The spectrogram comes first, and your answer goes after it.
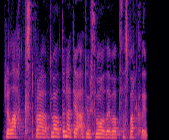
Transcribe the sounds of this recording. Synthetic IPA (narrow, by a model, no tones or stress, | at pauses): rɛlˠakstb̥raːvd̥imwɛlˠdənadɪɔʔadwɪrθəmɔːðɛvɔbɛθasparkʰlˠɨ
